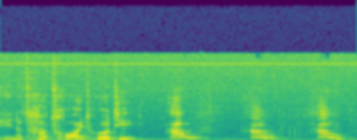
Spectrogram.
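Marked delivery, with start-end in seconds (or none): 1.7-3.5 high squeaky ouch from under the ground; a small creature yelping when something hits it; pained little cry. Acted. Mole hit by an acorn, crying out high and squeaky.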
